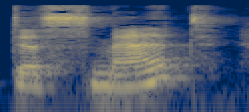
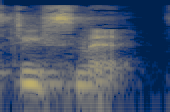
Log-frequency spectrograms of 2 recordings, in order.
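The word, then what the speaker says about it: De Smet: We had to have the locals tell us how to pronounce it because I call it Desmet, but it's Desmet.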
